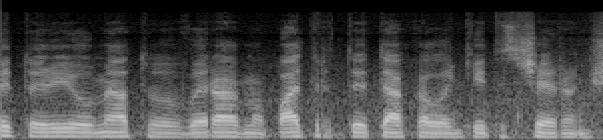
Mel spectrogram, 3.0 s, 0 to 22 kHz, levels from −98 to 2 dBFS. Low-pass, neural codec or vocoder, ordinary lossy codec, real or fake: 14.4 kHz; none; Opus, 24 kbps; real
